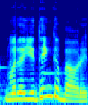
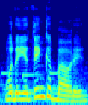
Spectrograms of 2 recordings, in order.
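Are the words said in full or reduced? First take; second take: reduced; reduced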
